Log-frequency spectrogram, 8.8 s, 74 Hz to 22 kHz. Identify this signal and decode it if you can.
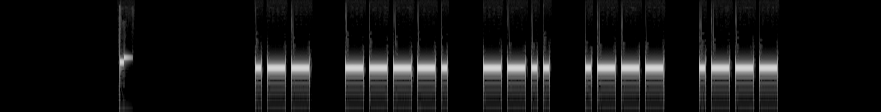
Morse code, heard as a keyed tone, about 20 wpm, spaced as for 14 wpm, 700 Hz. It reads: W9ZJJ
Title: USA Call Signs - 5 Characters - 2x Character Spacing - 20wpm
